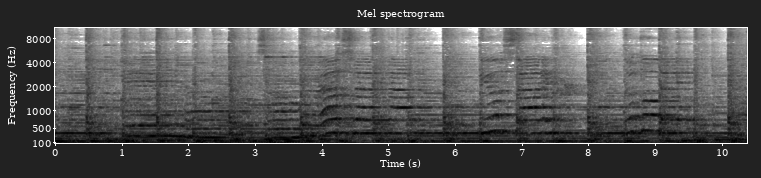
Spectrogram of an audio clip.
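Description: A woman singing live to her own steadily strummed guitar, her voice rising clearly into the melody about four seconds in.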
